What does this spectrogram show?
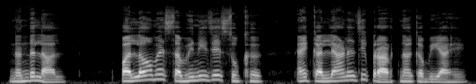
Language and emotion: Sindhi, neutral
